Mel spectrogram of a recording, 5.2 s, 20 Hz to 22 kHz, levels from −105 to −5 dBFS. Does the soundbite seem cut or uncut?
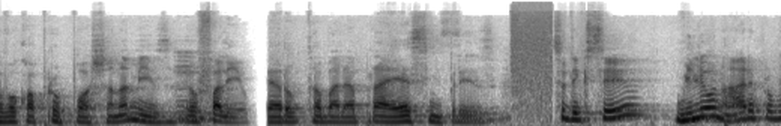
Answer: cut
